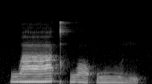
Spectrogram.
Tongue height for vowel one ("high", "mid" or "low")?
low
